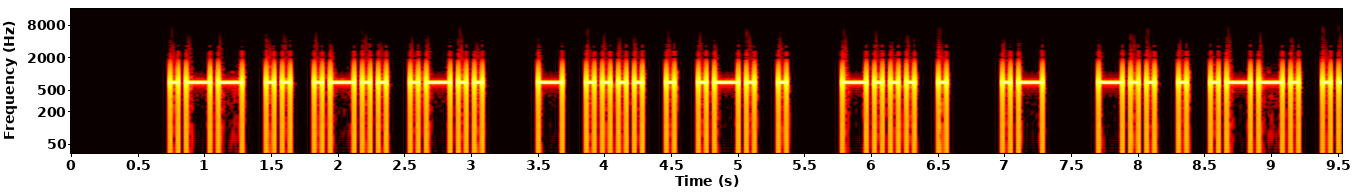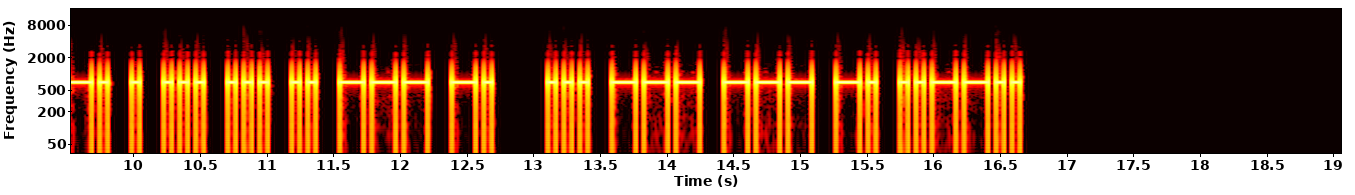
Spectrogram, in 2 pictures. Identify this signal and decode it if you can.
Morse code, heard as a keyed tone, about 20 wpm, 700 Hz. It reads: WILL THERE BE A DEPRESSION SOON?
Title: Sentences from Top 1300 Words 20wpm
